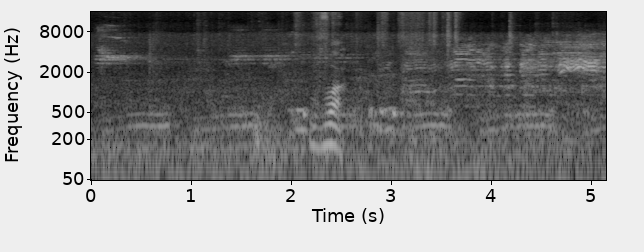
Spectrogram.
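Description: An old racing pigeon gives a short, close cooing call in the middle, a brief rolling coo amid other soft pigeon sounds, with people talking around it.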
